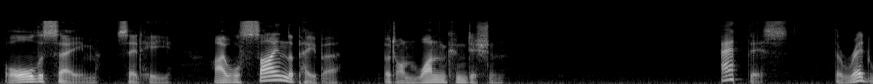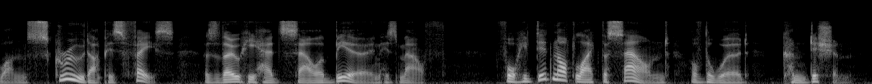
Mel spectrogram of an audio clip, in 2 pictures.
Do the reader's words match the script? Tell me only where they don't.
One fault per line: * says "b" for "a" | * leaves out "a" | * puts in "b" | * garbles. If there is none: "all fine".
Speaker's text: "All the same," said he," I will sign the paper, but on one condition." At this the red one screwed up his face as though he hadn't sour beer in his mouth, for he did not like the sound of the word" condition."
* says "had" for "hadn't"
